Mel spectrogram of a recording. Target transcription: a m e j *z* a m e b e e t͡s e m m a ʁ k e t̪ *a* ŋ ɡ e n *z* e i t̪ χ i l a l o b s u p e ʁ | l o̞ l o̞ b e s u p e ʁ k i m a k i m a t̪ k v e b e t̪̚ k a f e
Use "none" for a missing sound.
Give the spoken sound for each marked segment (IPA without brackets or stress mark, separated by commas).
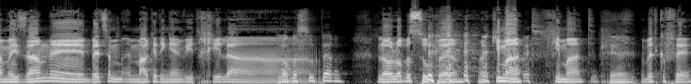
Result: z, i, v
